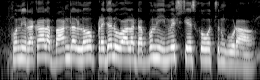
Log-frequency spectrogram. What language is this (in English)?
Telugu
